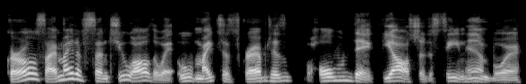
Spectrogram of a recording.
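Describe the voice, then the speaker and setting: A woman's voice: deep voice, expressive, moderate pace, dry recording, clean studio sound. A woman from the Midwest of the United States hosting a casual livestream chat, talking loosely, swearing freely and laughing often. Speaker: livestream host.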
